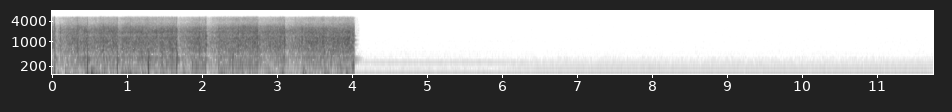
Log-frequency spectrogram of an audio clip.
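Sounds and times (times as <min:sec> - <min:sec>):
crowd applauding: 0:00.0 - 0:04.1
faint low hum: 0:00.0 - 0:11.7.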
